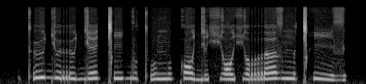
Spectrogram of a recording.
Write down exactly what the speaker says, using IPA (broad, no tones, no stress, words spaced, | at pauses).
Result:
tʼʉɟʉrʉ ɟe ǀiɡutʼuŋu kɔɟə çɔçɔ rɜzŋə ǀʰiz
